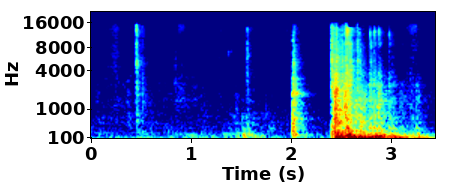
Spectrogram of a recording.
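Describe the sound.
Door being closed: a few light taps and knocks, then one heavy thud with a low rumble that lingers for about a second.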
